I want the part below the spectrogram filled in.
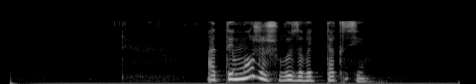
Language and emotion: Russian, neutral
